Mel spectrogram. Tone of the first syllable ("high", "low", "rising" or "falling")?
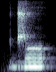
high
